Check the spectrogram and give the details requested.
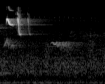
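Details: Brief fragment of saffron finch song, El peregrino style: a loud high piercing note and a quick down-slurred chirp, followed by a faint lower whistle fading away.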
